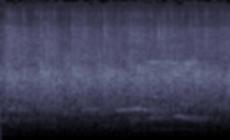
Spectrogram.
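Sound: audience applauding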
